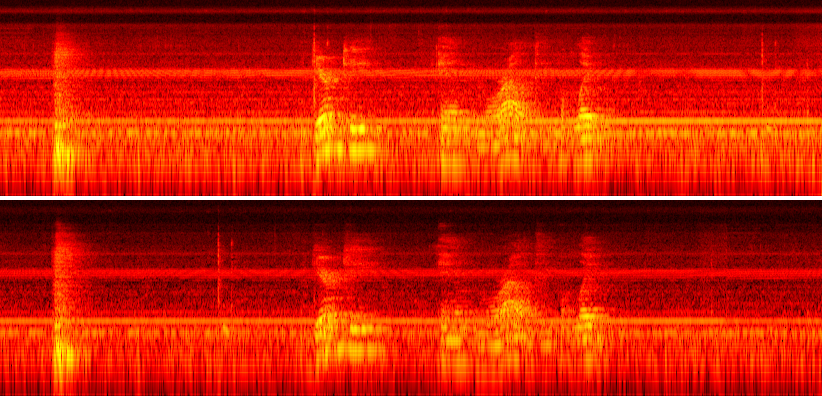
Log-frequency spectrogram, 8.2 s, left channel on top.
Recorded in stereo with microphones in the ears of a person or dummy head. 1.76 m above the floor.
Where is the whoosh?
Centre (ahead or behind), 0.6 m.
